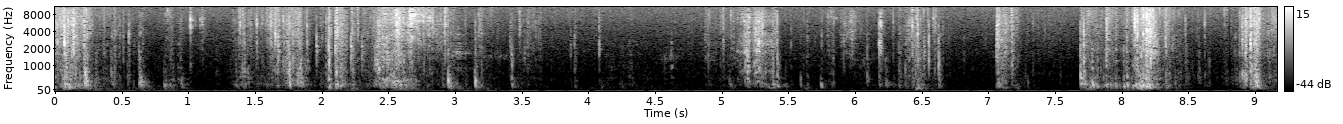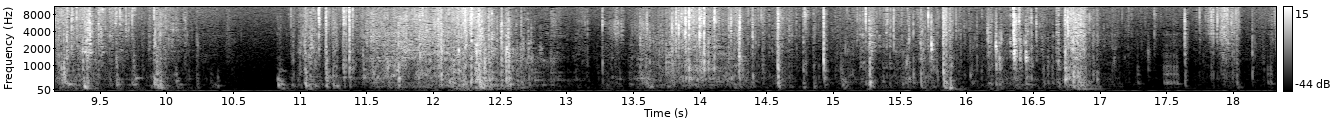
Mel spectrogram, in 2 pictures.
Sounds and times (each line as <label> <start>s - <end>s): Wood-handling 5.0s - 18.3s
